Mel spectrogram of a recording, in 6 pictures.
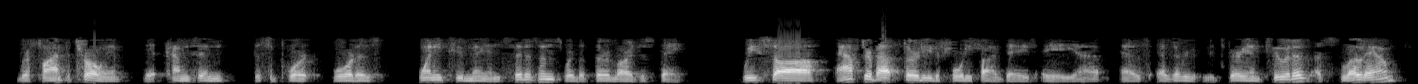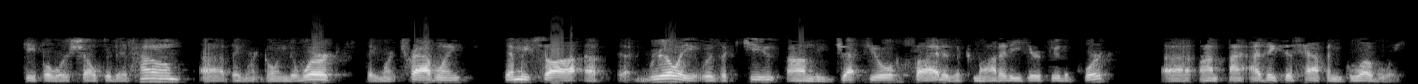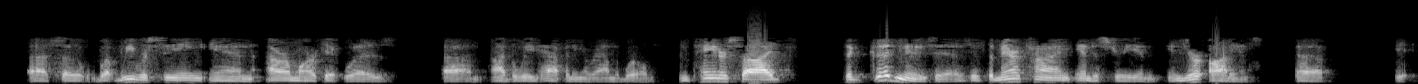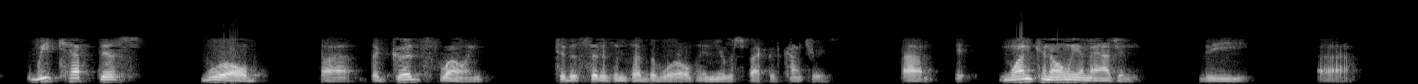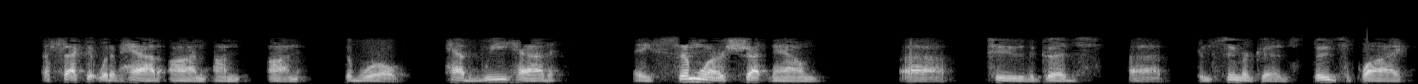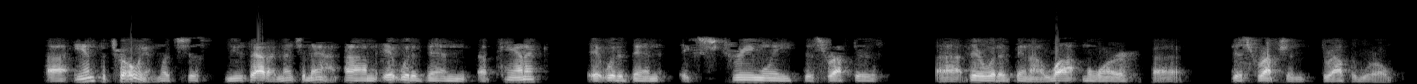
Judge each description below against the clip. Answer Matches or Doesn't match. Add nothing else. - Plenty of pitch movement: Doesn't match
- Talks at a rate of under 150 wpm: Matches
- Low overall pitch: Matches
